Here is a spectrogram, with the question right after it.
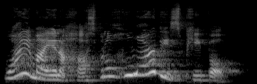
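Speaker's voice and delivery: high, fast, loud rising panic; panicked questions. Acted. Boy wakes among strangers and demands answers, fast and loud. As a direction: fire the questions out in alarm.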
